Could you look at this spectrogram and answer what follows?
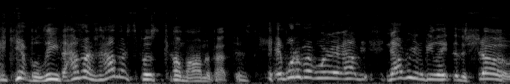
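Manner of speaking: acted, high, furious, flipping-out yelling. Retelling how his dad reacted while getting a ticket, imitating dad's angry yelling. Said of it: "cussing and like yelling".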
